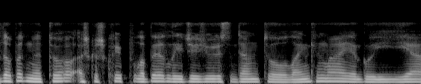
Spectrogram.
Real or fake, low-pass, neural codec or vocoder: fake; 7.2 kHz; codec, 16 kHz, 1.1 kbps, Voila-Tokenizer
